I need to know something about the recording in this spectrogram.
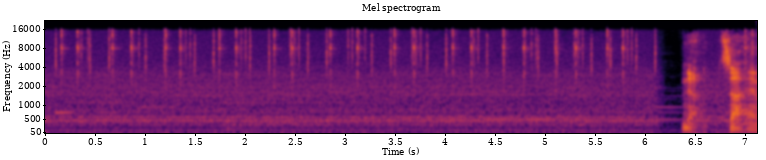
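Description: A combination lock's dials click in quick, even ticks.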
